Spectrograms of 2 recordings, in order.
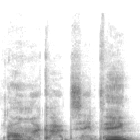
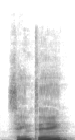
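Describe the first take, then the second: First: Whispered aside; hushed disbelieving whisper. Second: Said in the usual way. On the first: Real, not acted. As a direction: breathe it out unvoiced in disbelief.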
